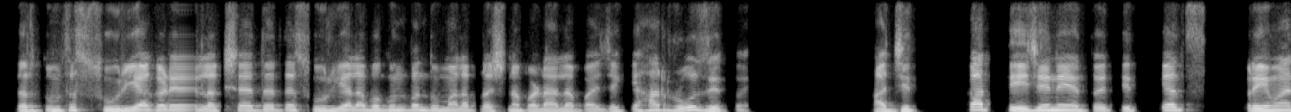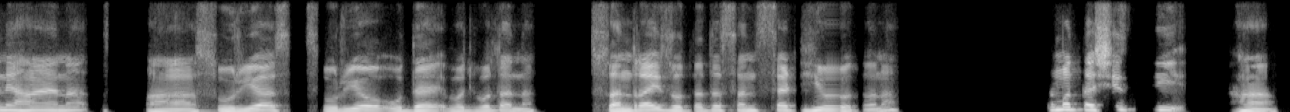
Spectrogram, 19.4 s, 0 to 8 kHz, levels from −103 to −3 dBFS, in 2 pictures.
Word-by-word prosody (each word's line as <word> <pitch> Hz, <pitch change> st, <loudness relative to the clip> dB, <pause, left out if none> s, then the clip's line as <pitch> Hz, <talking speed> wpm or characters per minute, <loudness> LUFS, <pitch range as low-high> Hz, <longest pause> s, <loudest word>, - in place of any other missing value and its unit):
तर 145 Hz, 0 st, +1 dB
तुमचं 160 Hz, +3 st, -1 dB
सूर्याकडे 170 Hz, -1 st, +1 dB, 0.2 s
लक्ष 150 Hz, 0 st, -2 dB
आहे 160 Hz, -, +1 dB
तर 170 Hz, -, 0 dB
त्या 175 Hz, -, -1 dB
सूर्याला 165 Hz, +2 st, -1 dB
बघून 165 Hz, +2 st, -1 dB
पण 175 Hz, -1 st, -1 dB
तुम्हाला 155 Hz, 0 st, -1 dB
प्रश्न 130 Hz, +1 st, -3 dB
पडायला 125 Hz, -1 st, -1 dB
पाहिजे, 110 Hz, +2 st, -5 dB
की 160 Hz, +6 st, -8 dB
हा 170 Hz, +4 st, -1 dB
रोज 165 Hz, 0 st, 0 dB
येतोय. 115 Hz, -6 st, -3 dB, 1.0 s
हा 130 Hz, -, +2 dB
जितका 170 Hz, +8 st, -2 dB, 0.2 s
तेजीने 175 Hz, +3 st, +5 dB
येतोय 165 Hz, +1 st, -1 dB
तितक्याच 185 Hz, +3 st, -4 dB, 0.3 s
प्रेमाने 160 Hz, +3 st, +4 dB
हा 160 Hz, 0 st, +3 dB
आहे 155 Hz, -, +2 dB
ना 170 Hz, +2 st, -2 dB, 0.5 s
हा 115 Hz, 0 st, 0 dB
सूर्य 140 Hz, +6 st, +2 dB
सूर्य 140 Hz, -1 st, -2 dB
उदय 145 Hz, -2 st, +2 dB
बोलतात 135 Hz, +3 st, -2 dB
ना 120 Hz, +1 st, -3 dB, 0.6 s
सनराईज 150 Hz, +4 st, +5 dB
होतं 130 Hz, 0 st, 0 dB
तर 150 Hz, -, +1 dB
सनसेटही 150 Hz, +1 st, +1 dB
होतं 115 Hz, -, 0 dB
ना? 165 Hz, +7 st, -3 dB, 1.1 s
तर 185 Hz, -, +1 dB
मग 200 Hz, -1 st, +4 dB
तशीच 195 Hz, +3 st, +4 dB
ती 195 Hz, -2 st, -3 dB, 0.5 s
हां. 125 Hz, -5 st, +3 dB
155 Hz, 135 wpm, -23 LUFS, 135-170 Hz, 1.1 s, तेजीने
